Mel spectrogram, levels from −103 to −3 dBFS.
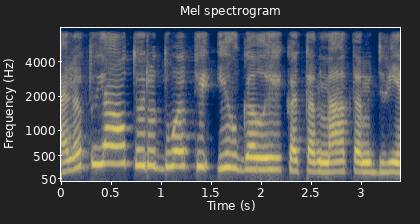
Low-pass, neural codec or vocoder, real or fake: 7.2 kHz; codec, 16 kHz in and 24 kHz out, 2.2 kbps, FireRedTTS-2 codec; fake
